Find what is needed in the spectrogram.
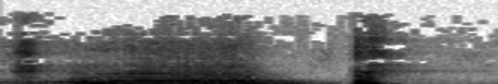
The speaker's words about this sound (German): Dass der Zenzi das nicht gefällt, ist ja logisch, würde ich mir auch nicht bieten lassen. Sie muht ganz erschreckt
